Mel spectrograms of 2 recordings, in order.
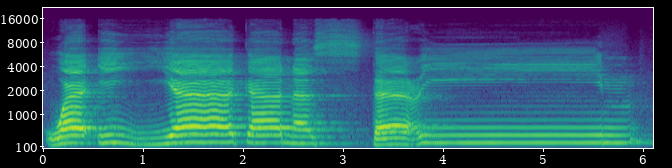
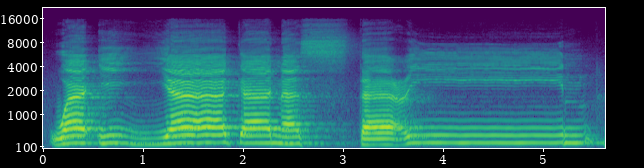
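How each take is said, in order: No difference in how they are said.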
